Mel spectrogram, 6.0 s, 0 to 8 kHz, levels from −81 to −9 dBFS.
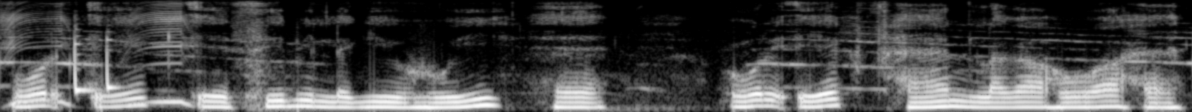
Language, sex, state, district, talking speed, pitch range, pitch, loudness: Hindi, male, Uttar Pradesh, Saharanpur, 130 wpm, 130-160 Hz, 140 Hz, -13 LUFS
